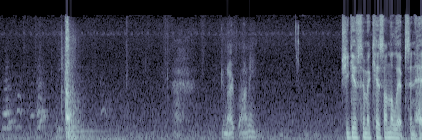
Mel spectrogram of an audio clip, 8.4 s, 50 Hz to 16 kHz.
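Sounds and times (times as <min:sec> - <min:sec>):
truck passenger-side door swung open: 0:01.1 - 0:01.8
speech: 0:04.5 - 0:05.2, 0:06.9 - 0:08.4.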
